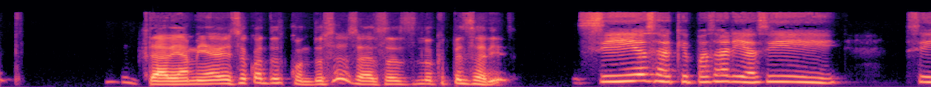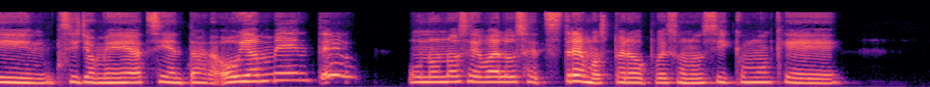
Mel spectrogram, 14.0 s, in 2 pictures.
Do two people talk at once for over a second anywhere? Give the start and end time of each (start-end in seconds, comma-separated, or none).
none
